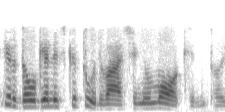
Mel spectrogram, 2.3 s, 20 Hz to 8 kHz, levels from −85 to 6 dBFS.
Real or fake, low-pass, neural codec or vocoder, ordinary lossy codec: real; 7.2 kHz; none; MP3, 24 kbps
